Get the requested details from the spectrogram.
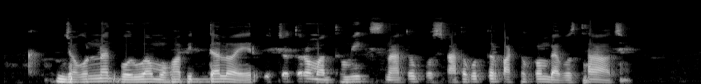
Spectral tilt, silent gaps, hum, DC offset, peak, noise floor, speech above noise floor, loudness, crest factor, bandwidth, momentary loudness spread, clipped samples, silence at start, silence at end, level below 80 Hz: -6.5 dB/octave; none; none; under 0.1%; 0 dBFS; -66 dBFS; 49 dB; -17 LUFS; 18 dB; 7.6 kHz; 8 LU; under 0.1%; 0.3 s; 0.7 s; -50 dBFS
